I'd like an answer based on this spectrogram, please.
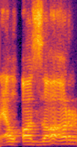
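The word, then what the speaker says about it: Elazar: In the Torah, we pronounce the Aleph. We say Eliezer, B'Shem Echad Eliezer, and we say Binchas ben El-Azar ben Aharon HaKohen. But in post-biblical times, you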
